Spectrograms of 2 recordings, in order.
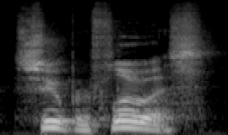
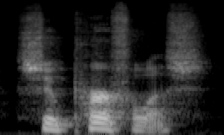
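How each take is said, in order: First: It is said in a rural Missouri pronunciation. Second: It is said in a standard pronunciation.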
